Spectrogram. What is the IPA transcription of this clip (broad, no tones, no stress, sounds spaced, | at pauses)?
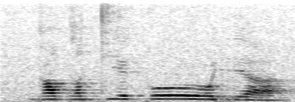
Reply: ɡ ə dˤ i tʲ ɛ k oː rʲ a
